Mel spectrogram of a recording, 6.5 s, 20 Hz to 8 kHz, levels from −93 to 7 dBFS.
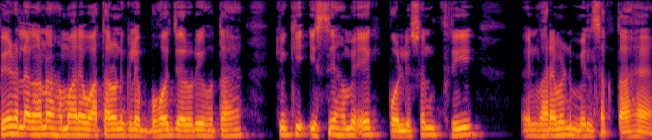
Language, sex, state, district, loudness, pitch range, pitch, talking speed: Hindi, male, Bihar, Jahanabad, -15 LUFS, 120-145 Hz, 135 Hz, 185 wpm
